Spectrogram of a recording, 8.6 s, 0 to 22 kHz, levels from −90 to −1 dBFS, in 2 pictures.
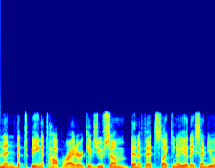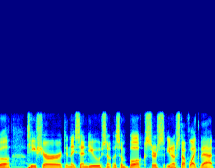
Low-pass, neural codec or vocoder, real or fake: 7.2 kHz; autoencoder, 48 kHz, 128 numbers a frame, DAC-VAE, trained on Japanese speech; fake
